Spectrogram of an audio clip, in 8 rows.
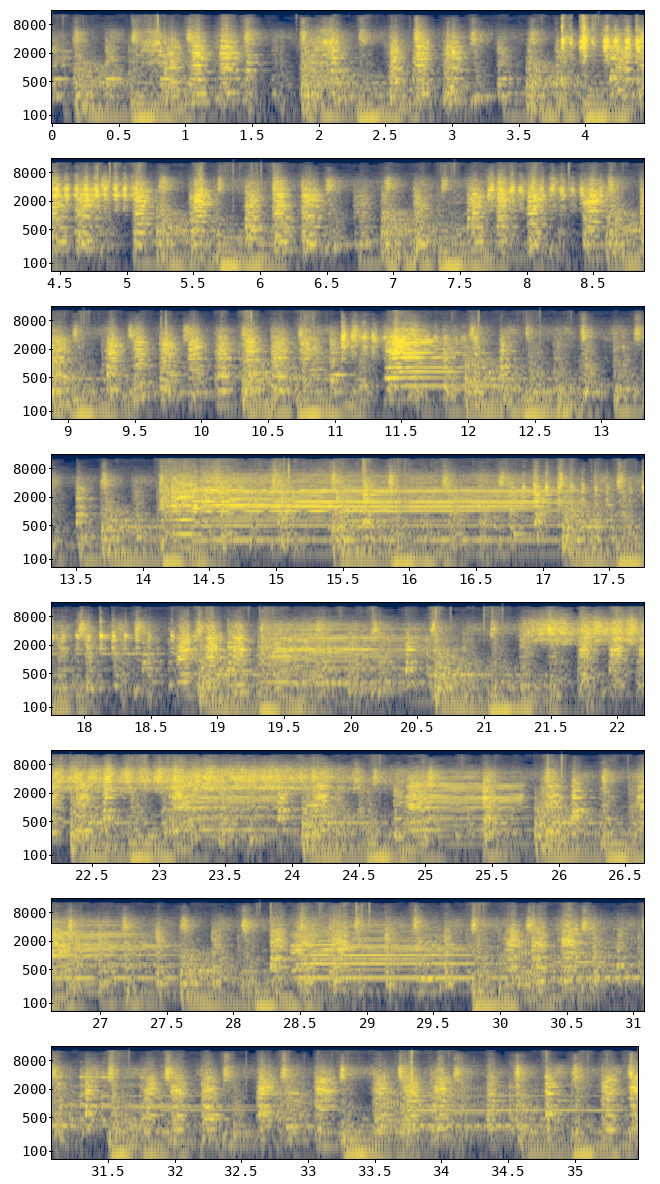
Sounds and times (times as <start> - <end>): Music: 0.0 - 35.4.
